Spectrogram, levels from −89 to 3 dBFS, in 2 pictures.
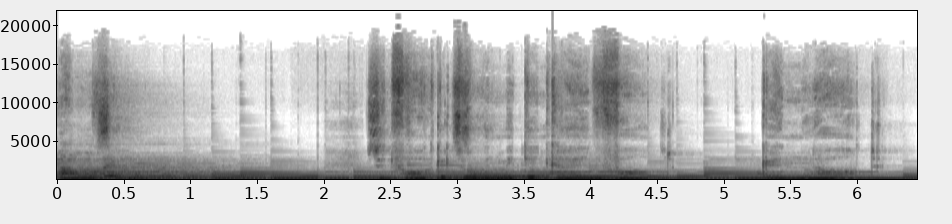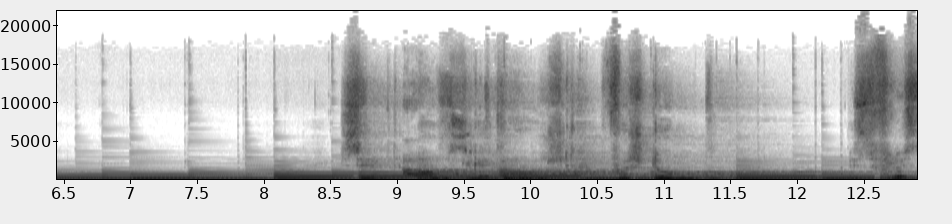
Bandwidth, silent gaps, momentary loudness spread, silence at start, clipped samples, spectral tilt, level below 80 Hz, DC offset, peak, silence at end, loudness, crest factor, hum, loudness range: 19.5 kHz; none; 8 LU; 0 s; under 0.1%; -6.5 dB/octave; -40 dBFS; under 0.1%; -2 dBFS; 0 s; -15 LUFS; 14 dB; none; 3 LU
